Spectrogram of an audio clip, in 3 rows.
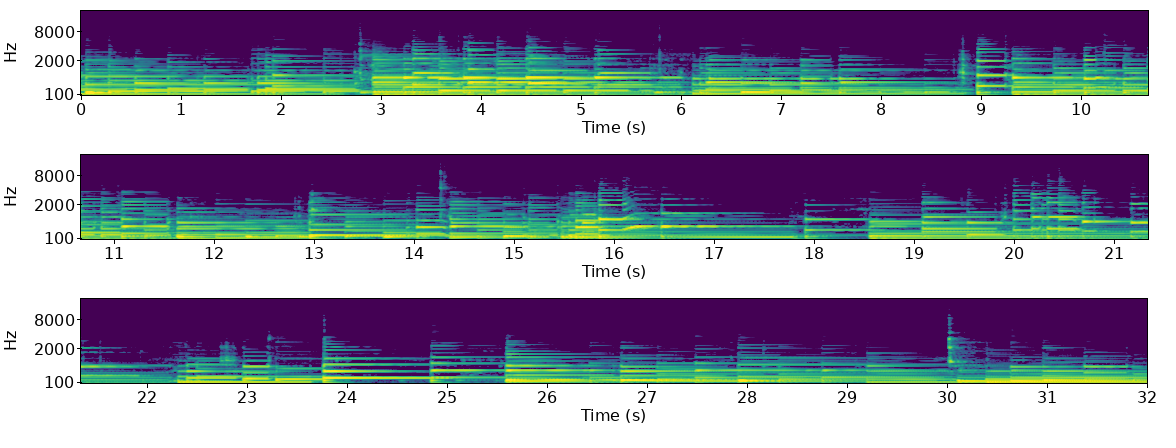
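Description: A 2023 Robin Moyes classical guitar, radially braced with a spruce top, played solo: a piece of plucked nylon-string chords and single notes, with low bass notes ringing under the higher ones.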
